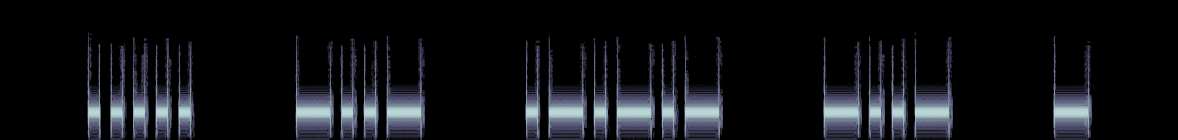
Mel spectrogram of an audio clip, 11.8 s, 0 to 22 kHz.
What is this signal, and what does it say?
Morse code, heard as a keyed tone, about 10 wpm, spaced as for 6 wpm, 800 Hz. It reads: 5X.XT
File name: LEZIONI / 10 SIGNS / 10C DOT ws 10wpm 4213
